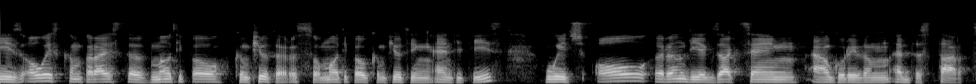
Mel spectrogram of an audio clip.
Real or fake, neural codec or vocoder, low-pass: real; none; 7.2 kHz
